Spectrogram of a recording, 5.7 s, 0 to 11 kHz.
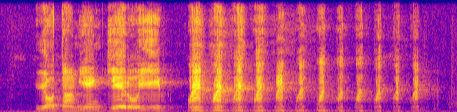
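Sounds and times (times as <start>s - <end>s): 
speech: 0.4s - 4.8s
ducks quacking at a pond: 2.4s - 5.4s.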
